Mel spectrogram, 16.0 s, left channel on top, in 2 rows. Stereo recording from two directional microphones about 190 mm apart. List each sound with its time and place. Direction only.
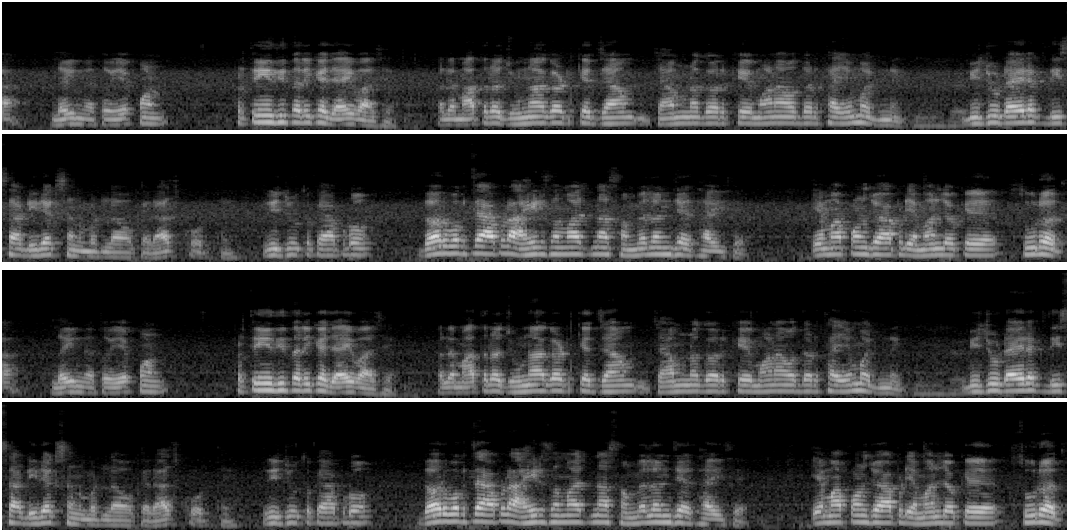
0.3 s speech: 15° right (ahead or behind)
